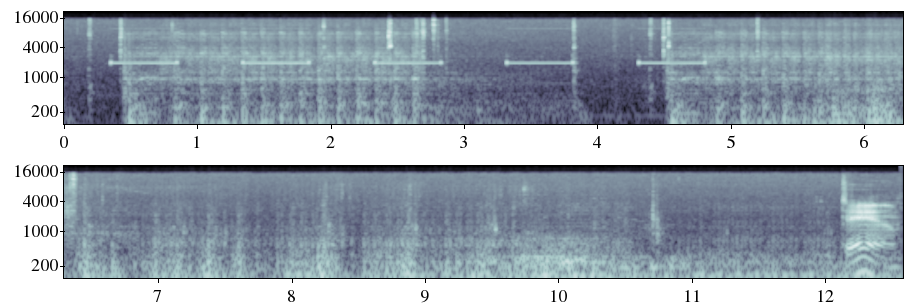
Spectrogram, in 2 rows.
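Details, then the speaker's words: Turbocharged 2006 Subaru Impreza Outback, first start after flashing a tune with rescaled MAF for a custom intake and 565cc injectors: chimes, cranks, stumbles to life roughly, then settles to about 500 rpm idle running lean; cause unknown. "I don't know what that was. That was rough. It's idling pretty normally around 500 RPM."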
